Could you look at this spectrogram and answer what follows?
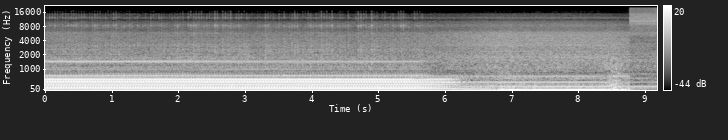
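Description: A CNC lathe turning at a doubled feed rate, roughly 14 inches a minute, gives off a loud, steady machine drone with tonal hum that drops and roughens in the last few seconds.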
